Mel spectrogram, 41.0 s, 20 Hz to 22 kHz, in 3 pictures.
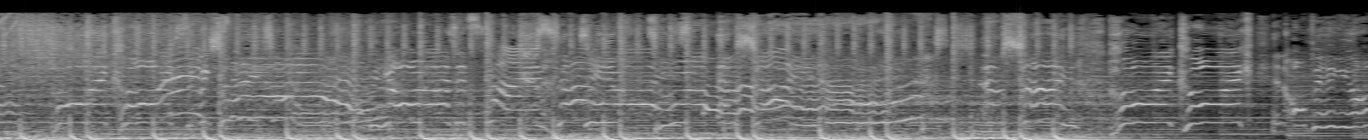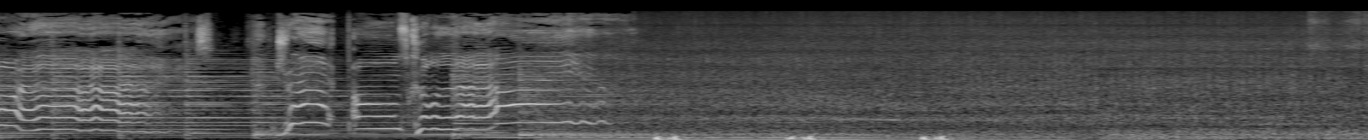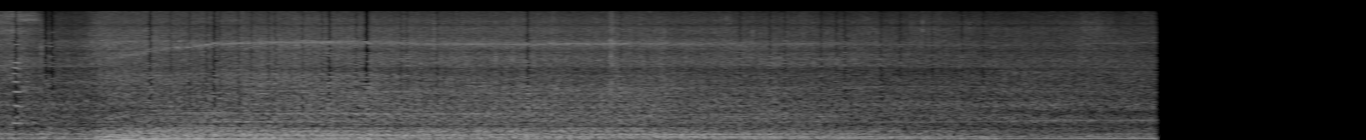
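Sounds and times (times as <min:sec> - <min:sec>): fire engine passing: 0:00.0 - 0:12.1, 0:19.2 - 0:39.0
low thumps: 0:20.2 - 0:20.8, 0:21.4 - 0:23.5.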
